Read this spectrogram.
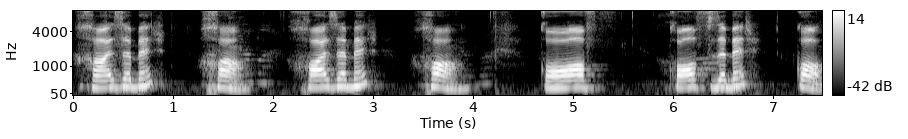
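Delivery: slow, sung-out letter drill with rising زبر; phonics drill. Shown as a demonstration. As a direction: spell each letter out for a child, then say the sound. Teacher drills letter sounds. (آہستہ آہستہ حروف کی مشق)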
